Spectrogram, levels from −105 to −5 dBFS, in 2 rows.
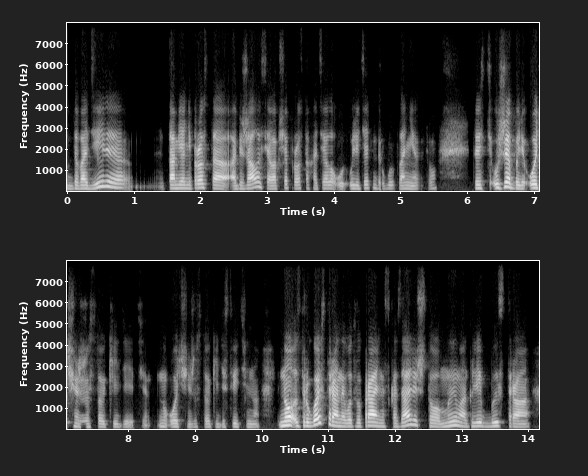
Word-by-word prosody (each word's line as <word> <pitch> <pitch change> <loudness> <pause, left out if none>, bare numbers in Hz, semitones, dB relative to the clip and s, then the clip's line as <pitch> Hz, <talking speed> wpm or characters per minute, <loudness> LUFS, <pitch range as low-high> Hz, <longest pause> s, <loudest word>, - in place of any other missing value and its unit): доводили. 180 - -1 0.6
Там 155 0 +4
я 160 0 0
не 155 0 -7
просто 175 -3 +2
обижалась, 155 +10 0
я 140 - -2
вообще 140 +4 -4
просто 155 -2 -9
хотела 150 +1 -7
у - - -8
улететь 150 +3 -7
на 165 - -13
другую 145 +1 -13
планету. 145 +1 -8 0.6
То 160 - -1
есть, 160 - -4
уже 210 +5 +6
были 155 -4 -2
очень 170 -2 0
жестокие 130 -1 -9
дети. 65 - -14
Ну, 145 - -9
очень 140 -2 -6
жестокие, 130 0 -12
действительно. 135 -1 -11 0.3
Но 195 +2 +7
с - - -7
другой 185 - +5
стороны, 175 - +3
вот, 150 +1 -4
вы 155 - -6
правильно 175 -2 +6
сказали, 160 +10 +1
что 150 -8 -4
мы 175 +8 -2
могли 160 -1 -2
быстро, 150 -3 -2
150 Hz, 160 wpm, -24 LUFS, 140-175 Hz, 0.6 s, Но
